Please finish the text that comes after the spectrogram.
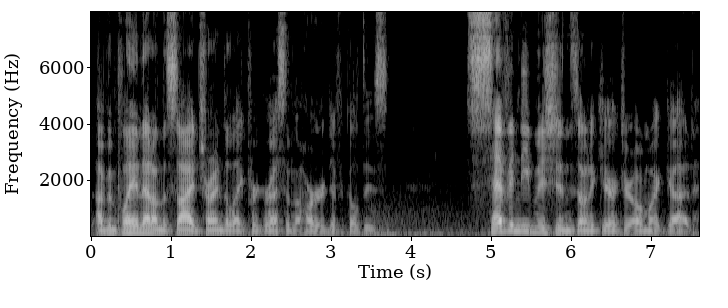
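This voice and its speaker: Loud-voiced man rambling on a stream. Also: expressive, normal speed, gravelly. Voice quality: loud booming voice. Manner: rambling, loose and profane, many fillers. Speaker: game streamer. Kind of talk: casual live-stream chat. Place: home room.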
